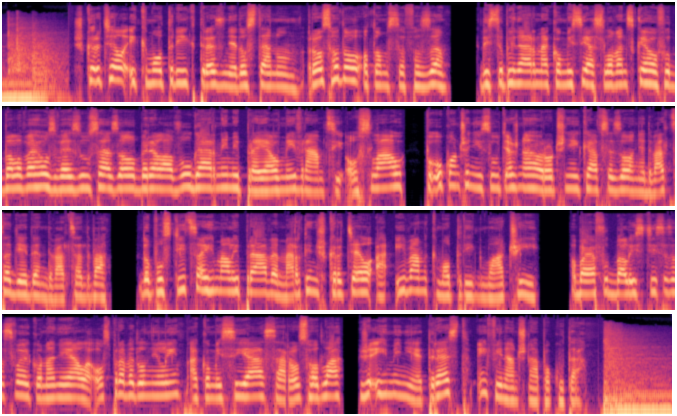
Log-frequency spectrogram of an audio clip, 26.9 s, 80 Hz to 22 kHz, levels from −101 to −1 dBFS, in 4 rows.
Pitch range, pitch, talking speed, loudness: 195-230 Hz, 220 Hz, 130 wpm, -16 LUFS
